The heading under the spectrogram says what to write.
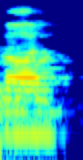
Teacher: زبان دانتوں کے درمیان میں رکھی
